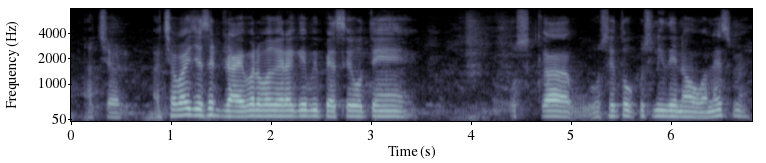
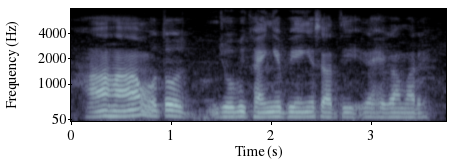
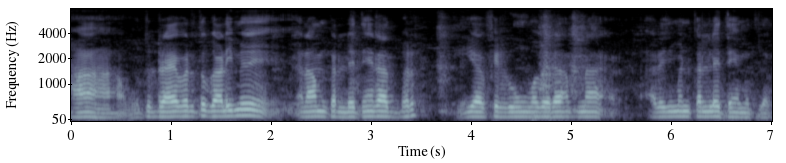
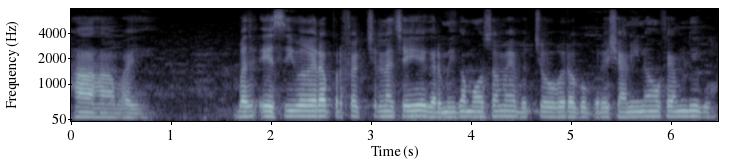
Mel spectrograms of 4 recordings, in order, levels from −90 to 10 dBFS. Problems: constant background noise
